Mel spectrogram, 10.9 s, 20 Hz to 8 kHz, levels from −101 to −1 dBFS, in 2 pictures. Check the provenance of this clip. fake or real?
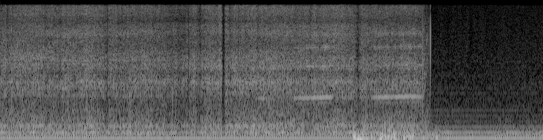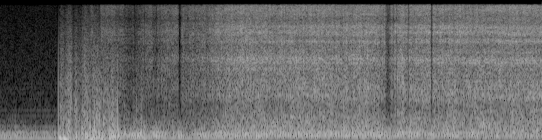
real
